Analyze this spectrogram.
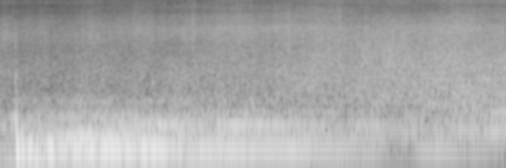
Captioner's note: engine revving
